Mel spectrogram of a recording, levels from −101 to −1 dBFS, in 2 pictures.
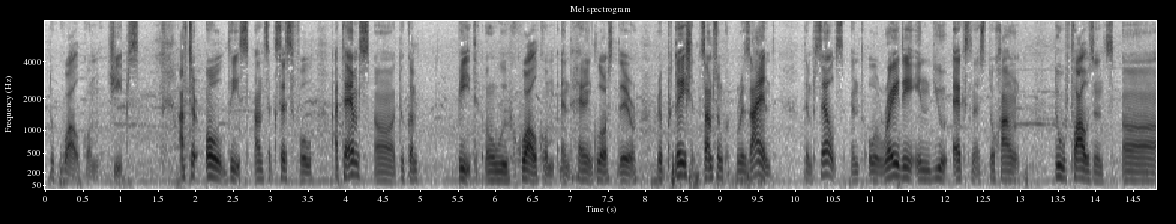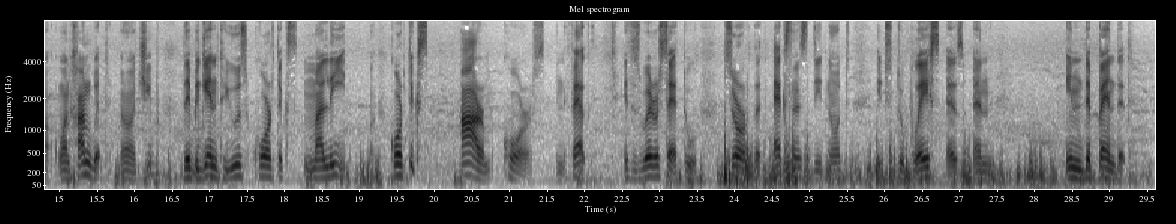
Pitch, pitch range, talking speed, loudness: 125 Hz, 105-140 Hz, 120 wpm, -19 LUFS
